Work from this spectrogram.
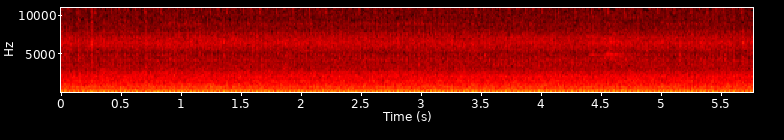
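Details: Kia Sephia (2000) engine at idle with an uneven, lumpy beat, roughly two and a half pulses a second over the steady hum, from a cylinder misfire.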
